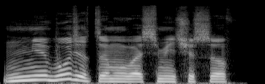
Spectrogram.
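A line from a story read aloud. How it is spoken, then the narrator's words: Drunken voice. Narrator (Russian): сказала она ощутимо пьяным голосом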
